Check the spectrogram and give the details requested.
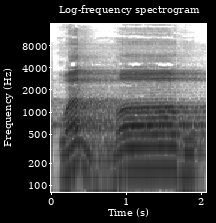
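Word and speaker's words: والله: ওয়াল্লাহু, ওয়াল্লাহ, আল্লাহর সাথে লাম কি হবে? পুর হবে, অর্থাৎ মোটা হবে। কেন? কারণ এই আল্লাহর সাথে লামের পূর্বে জবর আসছে। আল্লাহর সাথে লামের পূর্বে জবর অথবা পেশ আসলে আল্লাহর সাথে লামকে পুর করে, অর্থাৎ মোটা করে পড়তে হয়।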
